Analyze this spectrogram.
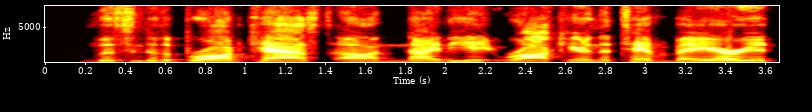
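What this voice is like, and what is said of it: Strained, fading voice. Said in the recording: “losing my voice”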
